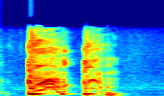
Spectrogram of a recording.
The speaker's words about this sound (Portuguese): Desculpa pela tosse aí.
